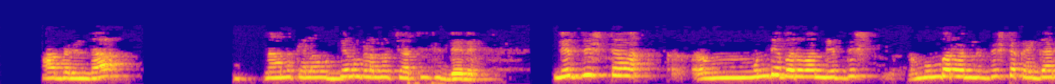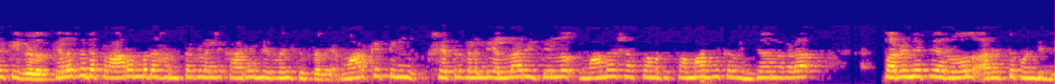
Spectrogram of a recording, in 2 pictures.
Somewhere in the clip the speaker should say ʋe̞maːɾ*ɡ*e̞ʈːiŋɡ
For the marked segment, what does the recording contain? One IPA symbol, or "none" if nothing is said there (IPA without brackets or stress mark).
k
